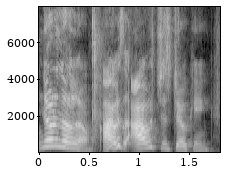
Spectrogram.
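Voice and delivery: real flustered denial to chat; hasty denial. Real, not acted. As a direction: quickly backpedal on the joke. Backpedalling on a joke to chat.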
